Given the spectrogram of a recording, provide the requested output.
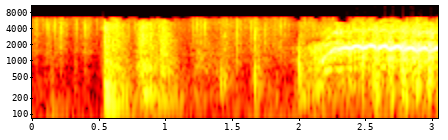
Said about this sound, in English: It's Tonto's horse.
